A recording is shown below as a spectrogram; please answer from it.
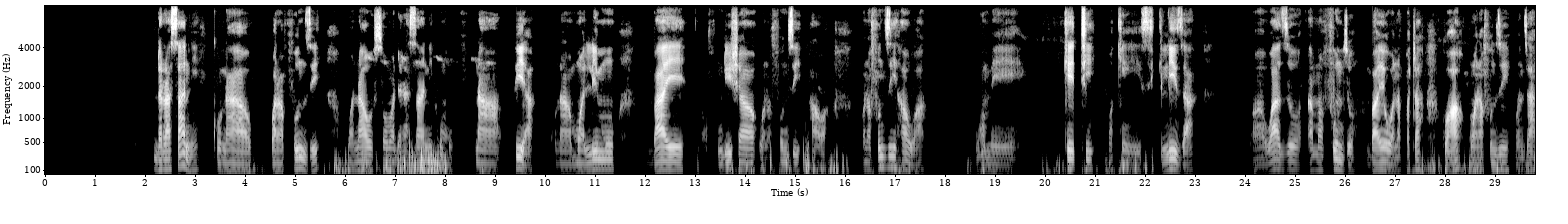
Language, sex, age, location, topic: Swahili, female, 36-49, Nakuru, health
